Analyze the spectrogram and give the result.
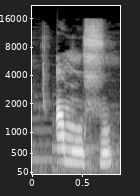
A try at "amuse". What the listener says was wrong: This is pronounced as amuse. Amuse. Not amusu. It's amuse. Take corrections. Amuse, not amusu.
